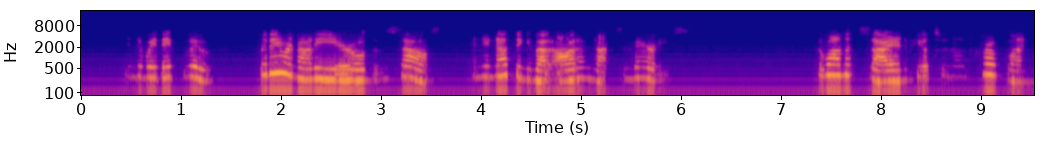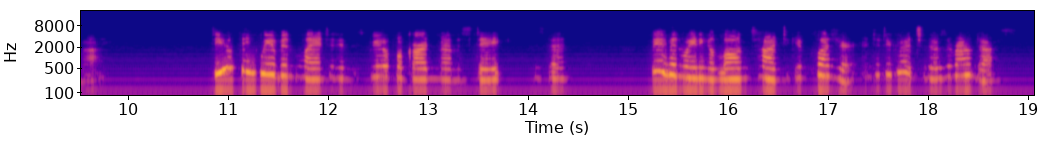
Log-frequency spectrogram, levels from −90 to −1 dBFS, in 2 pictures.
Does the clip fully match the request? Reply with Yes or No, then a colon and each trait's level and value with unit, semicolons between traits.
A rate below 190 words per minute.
No: average, 200 wpm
